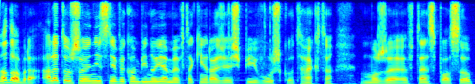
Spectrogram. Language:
Polish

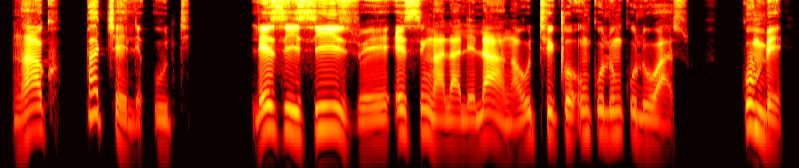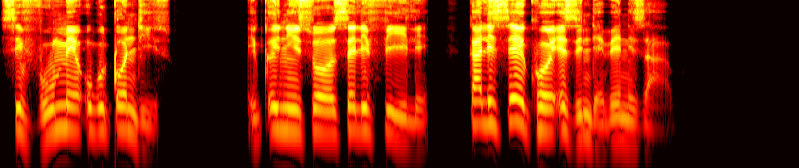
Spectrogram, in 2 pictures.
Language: North Ndebele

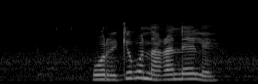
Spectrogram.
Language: Northern Sotho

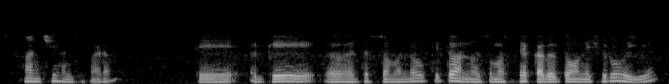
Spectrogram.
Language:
Punjabi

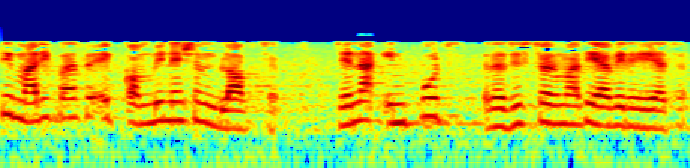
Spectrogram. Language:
Gujarati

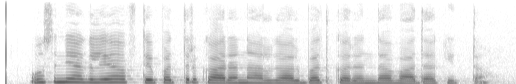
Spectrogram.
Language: Punjabi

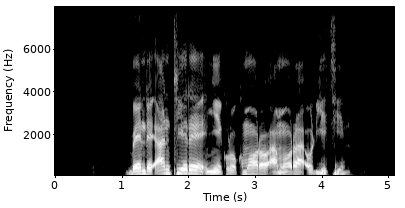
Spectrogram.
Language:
Luo (Kenya and Tanzania)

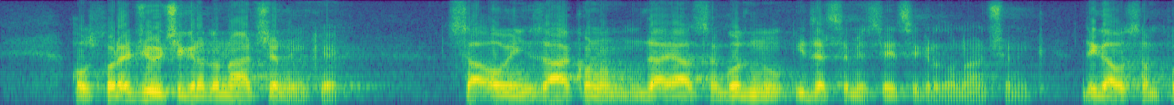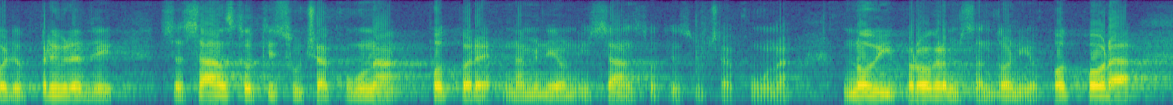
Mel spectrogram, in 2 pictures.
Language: Croatian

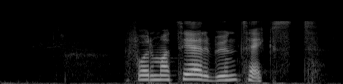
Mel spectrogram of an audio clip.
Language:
Norwegian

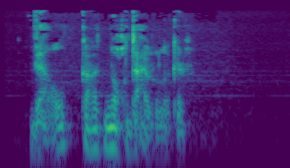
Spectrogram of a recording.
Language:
Dutch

